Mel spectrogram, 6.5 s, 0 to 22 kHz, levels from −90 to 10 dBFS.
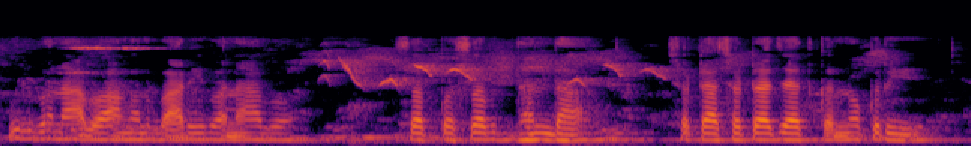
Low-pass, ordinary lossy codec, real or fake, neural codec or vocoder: none; none; real; none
